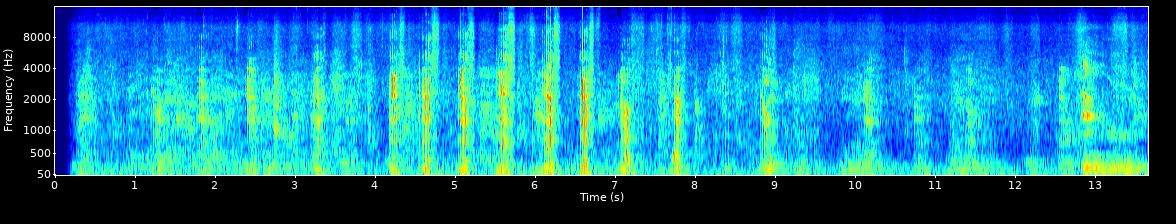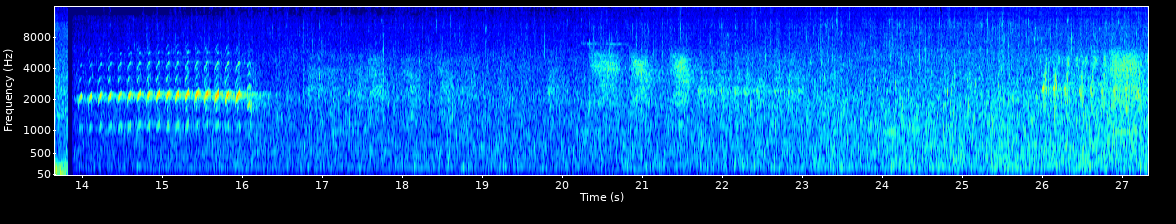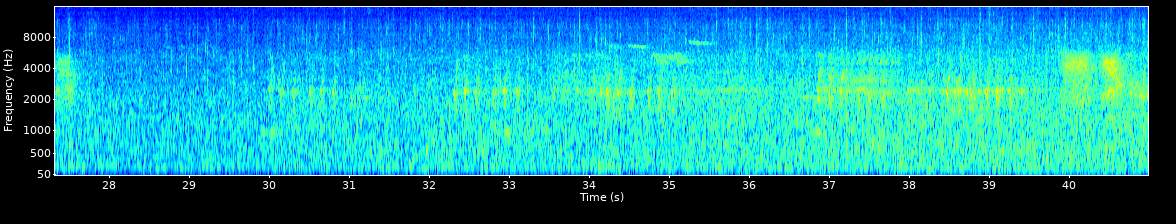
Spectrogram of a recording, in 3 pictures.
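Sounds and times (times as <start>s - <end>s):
boar squealing and grunting: 0.3s - 13.8s.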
